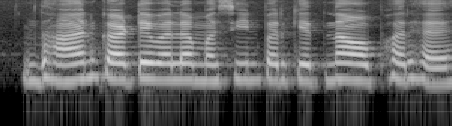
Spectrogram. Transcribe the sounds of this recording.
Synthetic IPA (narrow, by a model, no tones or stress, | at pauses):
d̪ʱaːnkaːʈeʋaːlamɐʃiːnpɐɾkɪt̪naɔːpʰəɾɦɛː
